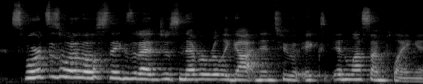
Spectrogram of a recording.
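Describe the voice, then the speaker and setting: A woman with an American accent talks at a moderate pace in a somewhat breathy voice. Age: 50s. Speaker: vlogger. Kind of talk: personal vlog. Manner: casual, filler-heavy.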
